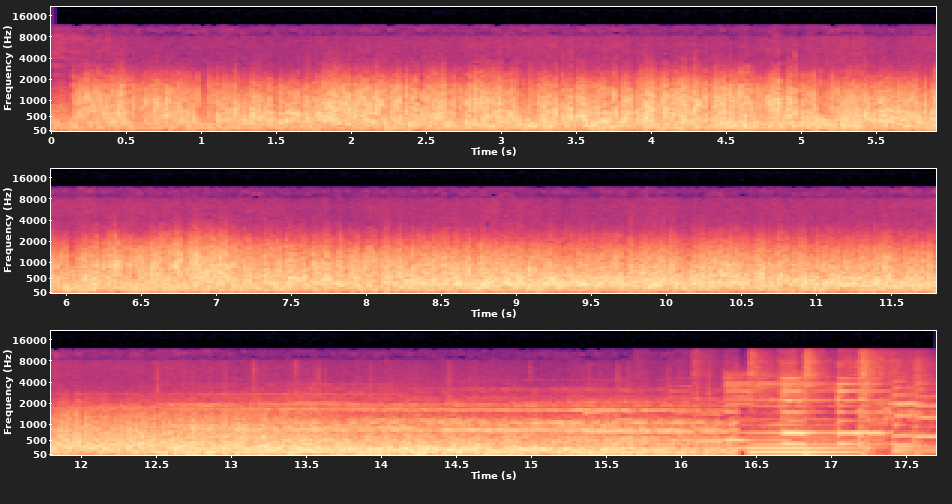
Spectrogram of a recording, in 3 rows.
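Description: Recording of the atomic bomb explosion over Nagasaki, dropped from a B-29 bomber: a loud, continuous rumbling roar that holds steady for about sixteen seconds before breaking off into a short burst of other tones.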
